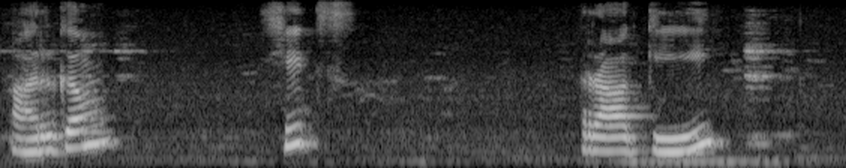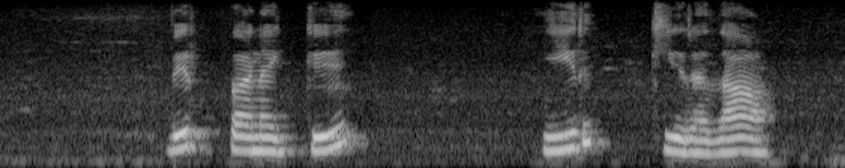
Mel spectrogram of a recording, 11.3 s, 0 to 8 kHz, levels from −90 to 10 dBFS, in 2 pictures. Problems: none marked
